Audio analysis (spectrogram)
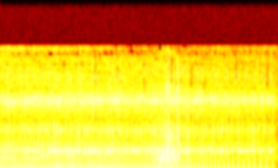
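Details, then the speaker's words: Hand-spun mini Thunderbolt siren rotor built from a blower: buzzing drone that slowly drops in pitch as it coasts, mostly bearing scrape; the top bearing isn't actually spinning. "most of it's actually just the bearing scraping but if you listen very carefully"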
